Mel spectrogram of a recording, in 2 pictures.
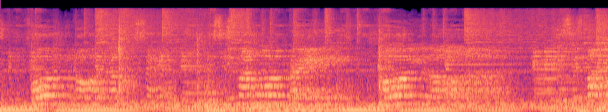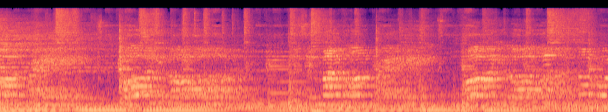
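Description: Gospel praise team of three women singing together into microphones over an accompaniment with a steady, deep bass line.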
